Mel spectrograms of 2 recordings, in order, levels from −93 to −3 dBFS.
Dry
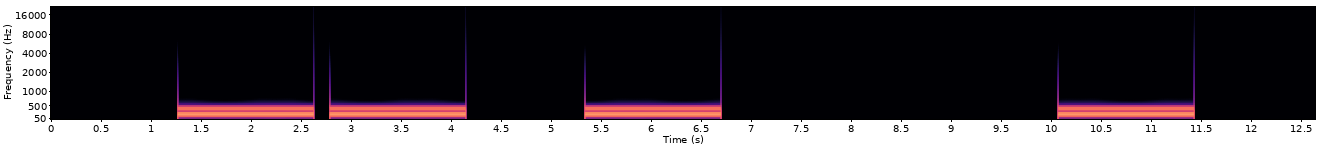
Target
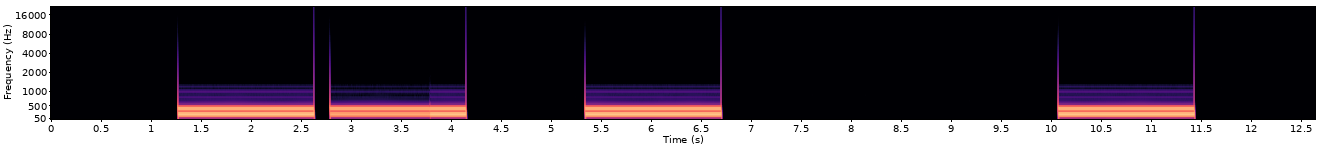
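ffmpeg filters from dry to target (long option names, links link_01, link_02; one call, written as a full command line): ffmpeg -i in.wav -filter_complex "[0:a]asettb=1/sr,asplit=3[link_01][link_02][link_03];[link_01]atrim=end=2.664[link_04];[link_02]atrim=start=2.66:end=3.79,asetpts=PTS-STARTPTS,afade=type=in:duration=0.004:curve=qsin,afade=type=out:start_time=1.126:duration=0.004:curve=qsin,equalizer=frequency=160:width=0.9:gain=-5.5[link_05];[link_03]atrim=start=3.786[link_06];[link_04][link_05]acrossfade=duration=0.004:curve1=hsin:curve2=qsin[link_07];[link_07][link_06]acrossfade=duration=0.004:curve1=qsin:curve2=hsin,acrossover=split=150|200[link_08][link_09][link_10];[link_10]acontrast=86[link_11];[link_08][link_09][link_11]amix=inputs=3:normalize=0,volume=5dB" out.wav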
